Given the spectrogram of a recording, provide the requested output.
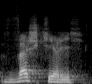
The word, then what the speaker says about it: La vache qui rit: Vous remarquerez en bas à gauche le petit intitulé qui se prononce vache qui rit.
